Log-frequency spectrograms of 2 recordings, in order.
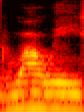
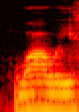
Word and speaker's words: Huawei: Oh, Huawei store. Well, if anything, I learned how to pronounce Huawei today. I didn't know it was um I didn't know the H was silent.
